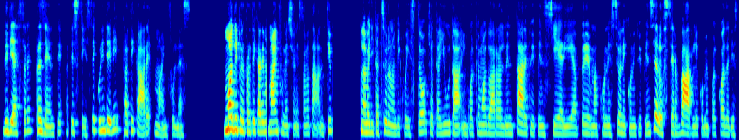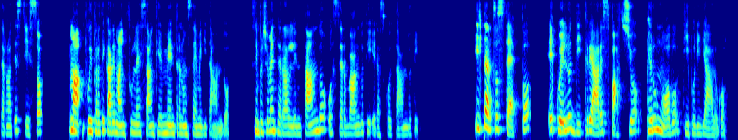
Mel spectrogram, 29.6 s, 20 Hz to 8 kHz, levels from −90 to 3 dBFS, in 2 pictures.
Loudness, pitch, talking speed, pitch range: -29 LUFS, 180 Hz, 160 wpm, 165-215 Hz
